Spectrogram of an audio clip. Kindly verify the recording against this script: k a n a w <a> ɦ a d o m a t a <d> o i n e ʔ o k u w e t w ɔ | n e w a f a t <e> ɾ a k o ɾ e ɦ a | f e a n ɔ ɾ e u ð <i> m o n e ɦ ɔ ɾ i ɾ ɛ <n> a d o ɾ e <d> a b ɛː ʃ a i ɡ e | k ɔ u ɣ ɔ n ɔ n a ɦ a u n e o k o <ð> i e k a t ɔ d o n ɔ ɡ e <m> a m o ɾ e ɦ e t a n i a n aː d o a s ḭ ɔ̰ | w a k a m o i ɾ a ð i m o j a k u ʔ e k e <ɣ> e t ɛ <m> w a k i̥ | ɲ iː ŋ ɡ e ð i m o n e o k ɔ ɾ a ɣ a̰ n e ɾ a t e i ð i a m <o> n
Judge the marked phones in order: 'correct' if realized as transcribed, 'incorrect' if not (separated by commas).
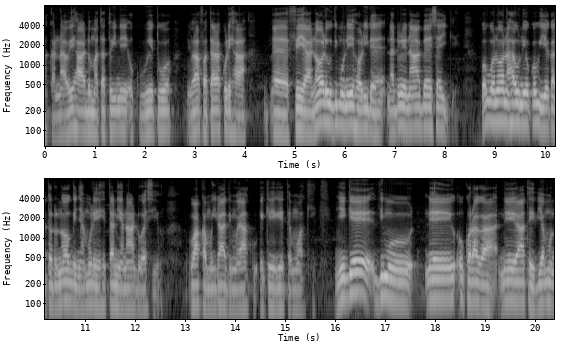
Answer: incorrect, incorrect, incorrect, correct, correct, incorrect, incorrect, incorrect, correct, correct, correct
